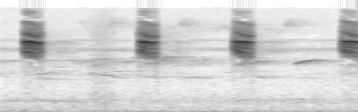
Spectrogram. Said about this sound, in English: The Puerto Rican toady is a tiny green bird found only in Puerto Rico, where the species is called San Pedrito.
